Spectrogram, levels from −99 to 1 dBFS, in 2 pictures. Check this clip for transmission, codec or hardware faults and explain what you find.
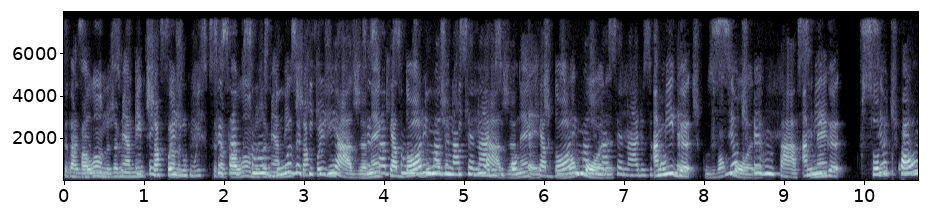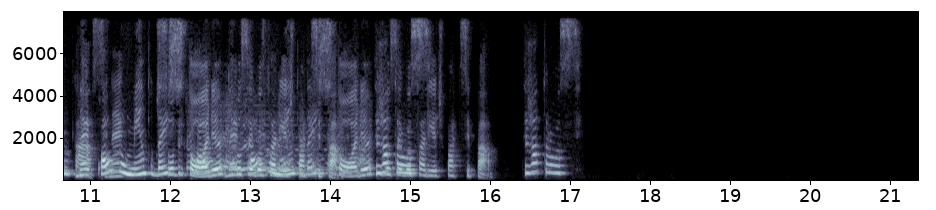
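Two faults are present: a doubled audio track runs through the whole speech clip, and a burst of feedback echo between two devices occurs in the second half.

The doubled audio track is audible from start to finish: a second full-band copy of the speech trails the original by about two seconds, sitting roughly 5 dB quieter. It is most likely a second capture through a slower path, or an edit that left two copies out of step. Unlike a room echo, the copy has no decay or reverberant colour, and the delay never changes, so phrases overlap cleanly with their own earlier versions.

The feedback echo between two devices runs from 12.15 to 14.57 s. Speech comes round again at a steady interval of about 0.4 s, each return thinner and more ringing than the last, peaking at about 12 dB below the speech. One device's loudspeaker feeds another microphone in the same room, and neither echo canceller removes sound played by the other device. 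The repeats are short, recurring and progressively coloured, which sets them apart from the single, clean, two-second doubled copy. The call microphone processing's upper limit near 8 kHz is audible throughout as well.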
